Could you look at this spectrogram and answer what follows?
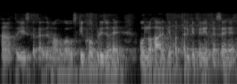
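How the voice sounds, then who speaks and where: A man's voice: on the low side, completely flat delivery, background noise. A man teaching classical Arabic poetry in Urdu to a class, explaining each verse step by step and quizzing his students with questions. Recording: echoey classroom with long reverb.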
